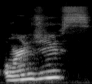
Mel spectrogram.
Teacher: I would have to blur the two J sounds together into like orange juice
